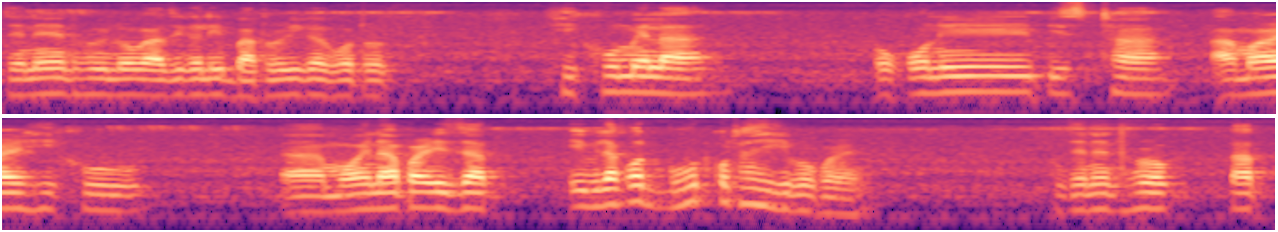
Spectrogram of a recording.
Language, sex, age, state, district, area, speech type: Assamese, male, 45-60, Assam, Lakhimpur, rural, spontaneous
